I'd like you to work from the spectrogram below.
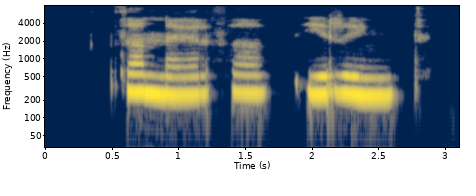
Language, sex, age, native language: Icelandic, female, 7, Icelandic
